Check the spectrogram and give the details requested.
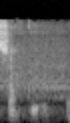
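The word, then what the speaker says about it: Sacré: The E in Sacre is pronounced. – So no, you're just saying it wrong. It's Sacre.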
